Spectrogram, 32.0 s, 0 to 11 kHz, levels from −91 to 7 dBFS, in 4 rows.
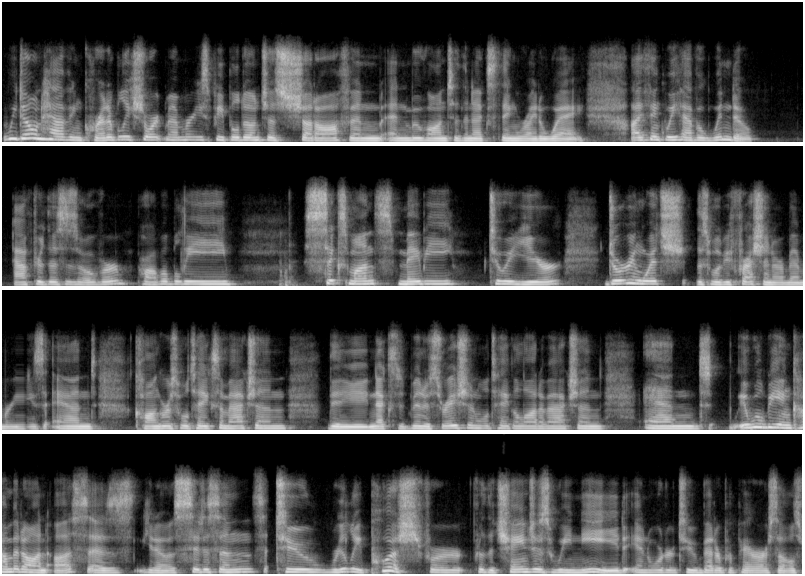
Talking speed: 165 wpm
